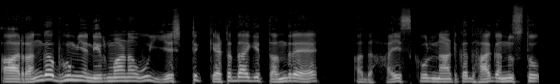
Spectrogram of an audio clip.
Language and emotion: Kannada, disgusted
